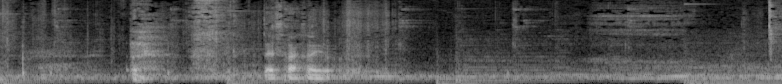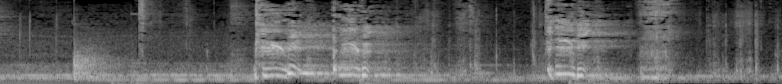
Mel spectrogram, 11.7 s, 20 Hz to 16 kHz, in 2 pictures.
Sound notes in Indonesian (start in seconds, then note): 4.6 slurppp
